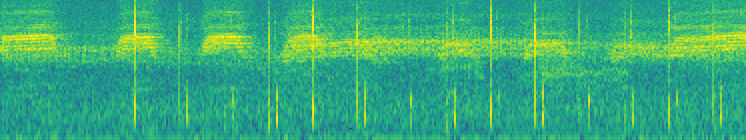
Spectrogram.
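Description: Footsteps patter quickly and evenly on pavement.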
